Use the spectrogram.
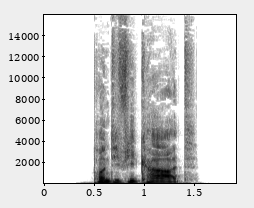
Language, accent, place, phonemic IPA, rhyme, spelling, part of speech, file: German, Germany, Berlin, /pɔntifiˈkaːt/, -aːt, Pontifikat, noun, De-Pontifikat.ogg
- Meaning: pontificate (state of a pontifex)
